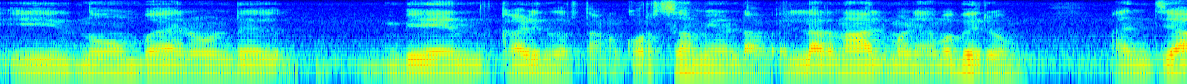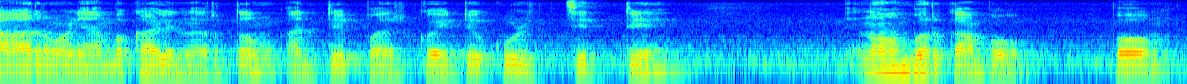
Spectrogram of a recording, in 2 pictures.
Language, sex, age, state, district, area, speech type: Malayalam, male, 18-30, Kerala, Kasaragod, urban, spontaneous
